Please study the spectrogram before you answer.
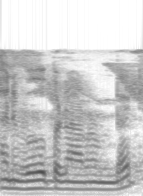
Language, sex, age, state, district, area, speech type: Malayalam, female, 45-60, Kerala, Alappuzha, rural, spontaneous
